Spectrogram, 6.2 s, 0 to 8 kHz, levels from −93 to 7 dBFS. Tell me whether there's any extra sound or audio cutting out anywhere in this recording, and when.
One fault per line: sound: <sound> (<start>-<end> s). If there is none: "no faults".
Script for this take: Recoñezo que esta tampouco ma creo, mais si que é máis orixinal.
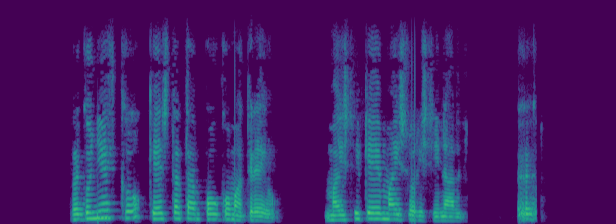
sound: laugh (5.2-5.4 s)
